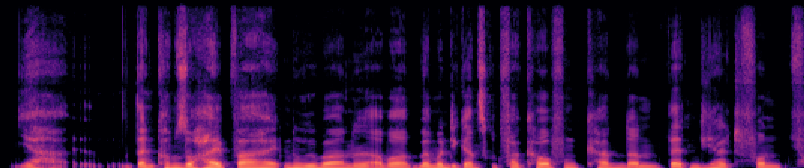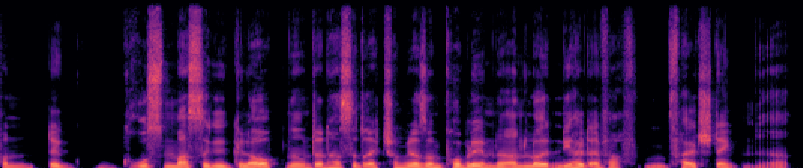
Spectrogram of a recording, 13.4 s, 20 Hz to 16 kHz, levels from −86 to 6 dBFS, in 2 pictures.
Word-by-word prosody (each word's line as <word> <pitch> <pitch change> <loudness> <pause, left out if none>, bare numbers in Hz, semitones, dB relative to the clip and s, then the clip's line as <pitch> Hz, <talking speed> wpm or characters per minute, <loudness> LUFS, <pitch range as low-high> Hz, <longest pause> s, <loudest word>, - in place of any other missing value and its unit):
ja, - - -6
äh, - - -22 0.4
dann 130 -1 +1
kommen 155 0 -3
so 145 -3 +2
Halbwahrheiten 160 +1 +2
rüber, 160 +1 +1
ne? 140 0 -2
Aber 125 -2 0
wenn 130 +1 0
man 140 -1 +2
die 130 - -5
ganz 135 0 -2
gut - - -16
verkaufen 150 +3 -2
kann, 145 0 -5
dann 120 -2 -3
werden 140 +2 0
die 135 +1 -5
halt 130 -1 -3
von 125 -2 -4
von 125 +2 -7
der 125 - +3
g 120 - -15 0.4
großen 130 -1 -1
Masse 135 +4 +3
geglaubt, 120 +8 +3
ne, 135 0 0
und 135 0 -3
dann 140 +3 +2
hast 165 0 0
du - - -1
direkt 155 +2 -1
schon 165 -1 -3
wieder 160 0 +4
so 155 - +3
'n 150 -2 +1
Problem, 155 0 +3
ne, 120 -1 +2
an 115 - +1
Leuten, 130 +2 +3
die 130 +1 +2
halt 140 -1 +4
einfach 135 -1 -2
f - - -19 0.3
falsch - - 0
denken, 110 -1 -3
ja. - - -8
140 Hz, 215 wpm, -22 LUFS, 130-155 Hz, 0.4 s, wieder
